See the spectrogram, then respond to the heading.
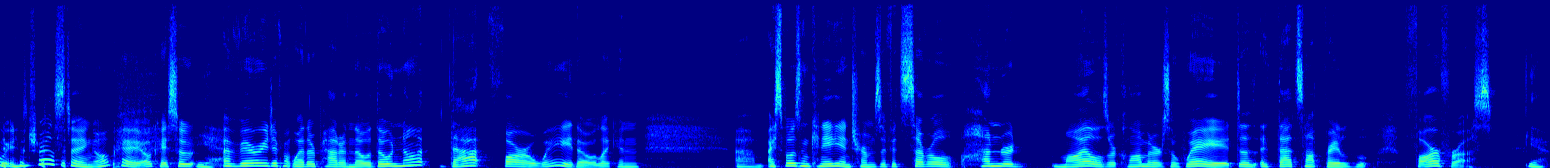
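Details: Adult woman speaking; normal voice.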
